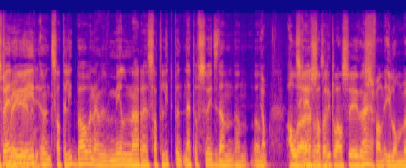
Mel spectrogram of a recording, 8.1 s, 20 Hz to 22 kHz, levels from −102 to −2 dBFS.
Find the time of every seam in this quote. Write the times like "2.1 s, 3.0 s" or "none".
none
